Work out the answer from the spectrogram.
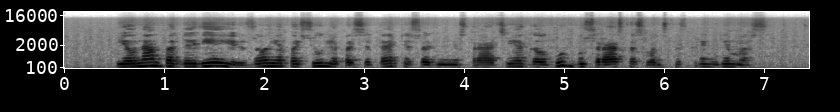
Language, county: Lithuanian, Kaunas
